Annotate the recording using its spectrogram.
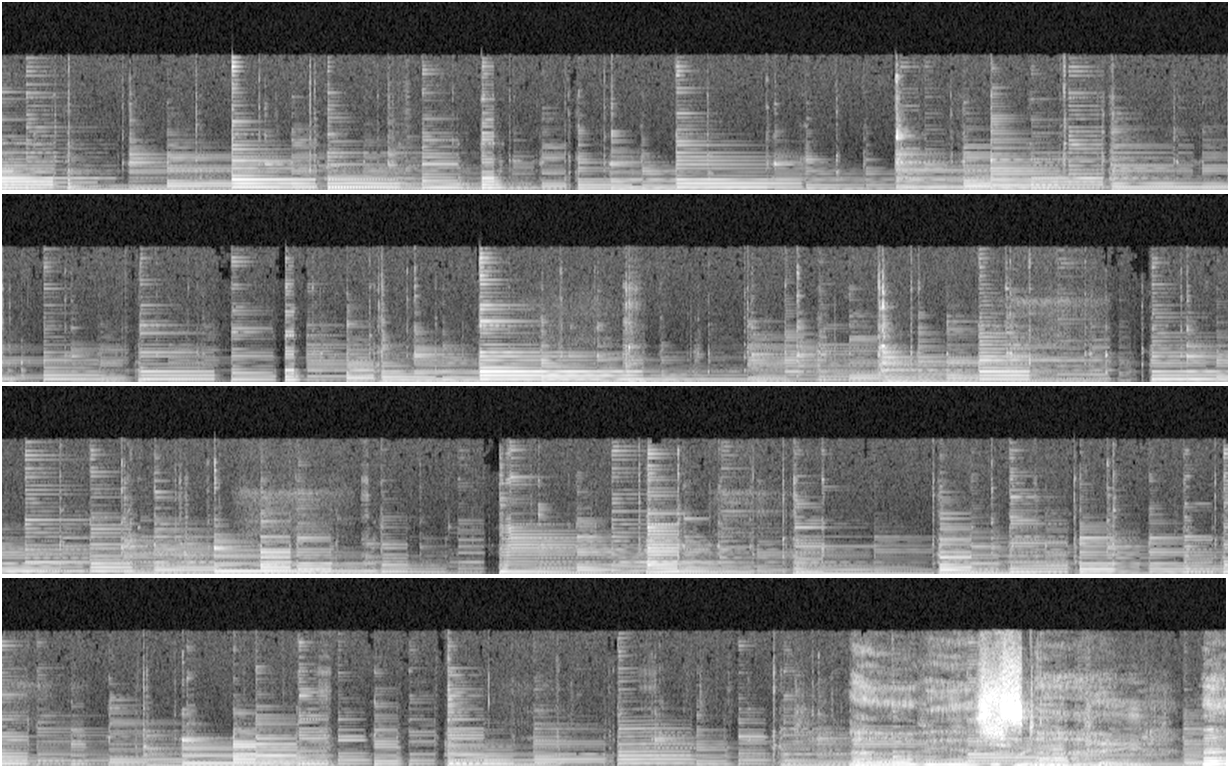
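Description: Solo acoustic guitar playing an instrumental passage of a folk song: plucked notes that ring and fade in a repeating pattern, with no singing.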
